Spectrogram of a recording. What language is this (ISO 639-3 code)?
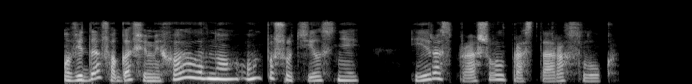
rus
